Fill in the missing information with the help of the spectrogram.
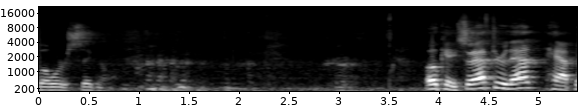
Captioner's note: laugh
